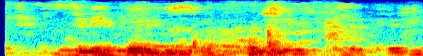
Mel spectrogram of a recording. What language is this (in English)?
Kinyarwanda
